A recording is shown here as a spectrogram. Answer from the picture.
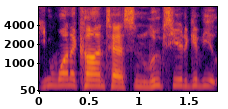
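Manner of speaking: ordinary talk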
